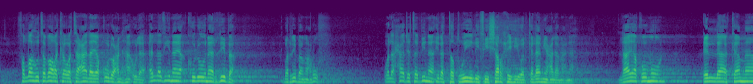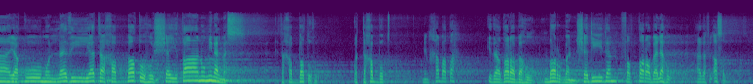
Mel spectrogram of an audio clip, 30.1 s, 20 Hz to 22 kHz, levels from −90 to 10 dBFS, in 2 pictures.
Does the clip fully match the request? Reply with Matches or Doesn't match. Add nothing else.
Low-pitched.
Doesn't match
